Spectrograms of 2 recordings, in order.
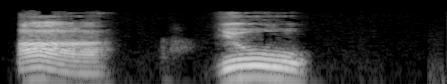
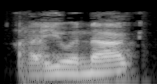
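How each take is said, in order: First: It is said slowly and drawn out. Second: It is said at normal speed.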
